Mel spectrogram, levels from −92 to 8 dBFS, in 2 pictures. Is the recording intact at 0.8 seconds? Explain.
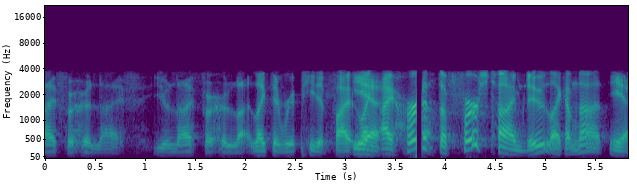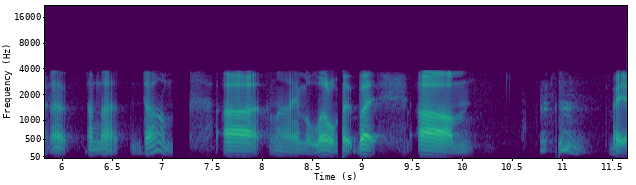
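Yes, the audio is intact at 0.8 seconds: the speech there carries only the narrow telephone band of G.711 A-law coding, with no dropout, click or distortion at that moment.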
